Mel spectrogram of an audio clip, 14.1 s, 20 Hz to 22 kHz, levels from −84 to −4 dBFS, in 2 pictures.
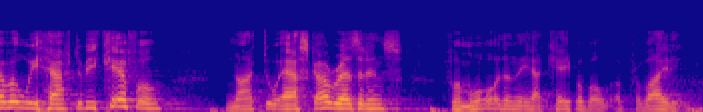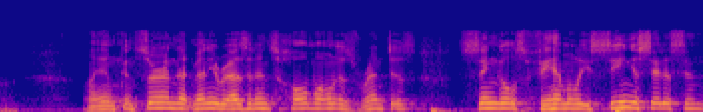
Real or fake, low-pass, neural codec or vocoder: real; 7.2 kHz; none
